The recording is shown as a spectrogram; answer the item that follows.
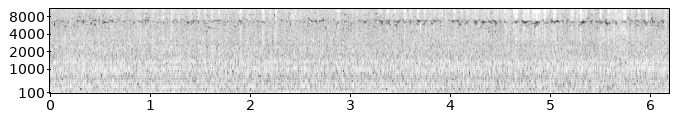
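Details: Honey bee colony wintering in a hive at the Wooster campus of Ohio State University, around 4 PM on January 16, 2024, with 15°F outside. It was recorded on a Sony ICD-PX370 near the inner-cover hole beside leftover sugar brick. The hum is a steady, low, dense drone.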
